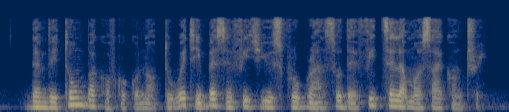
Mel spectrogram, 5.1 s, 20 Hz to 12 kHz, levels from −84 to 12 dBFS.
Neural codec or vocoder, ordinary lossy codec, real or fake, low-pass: codec, 16 kHz, 0.4 kbps, LongCat-Audio-Codec; MP3, 96 kbps; fake; 7.2 kHz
